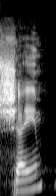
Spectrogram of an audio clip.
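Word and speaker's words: shame (שֵׁם): And the word for name, which is pronounced shame in this passage, it's repeated again and again and again in this passage.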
